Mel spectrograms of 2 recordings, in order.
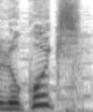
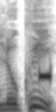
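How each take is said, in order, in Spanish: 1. El sonido de la x final se pronuncia al final. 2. El sonido de la x final se omite, al estilo francés. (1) "lo pronuncio como se escribe" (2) "si lo haces más afrancesado"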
